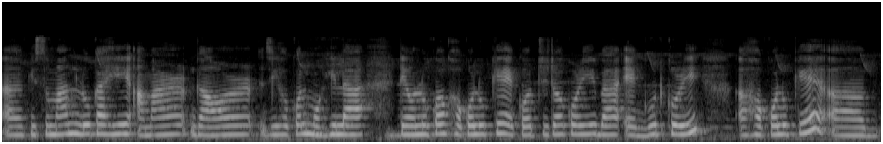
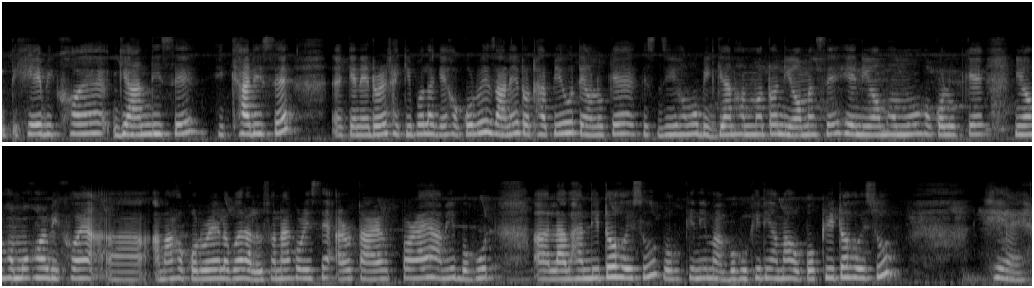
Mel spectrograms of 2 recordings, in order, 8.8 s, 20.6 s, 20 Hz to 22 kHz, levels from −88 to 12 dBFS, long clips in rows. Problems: none marked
